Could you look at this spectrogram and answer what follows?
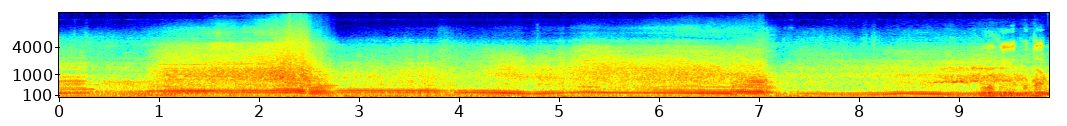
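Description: Race car at a hillclimb event powering toward the finish, engine note rising and falling through gear changes with loud bursts and brief squeals, nearby; a commentator talks over it.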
